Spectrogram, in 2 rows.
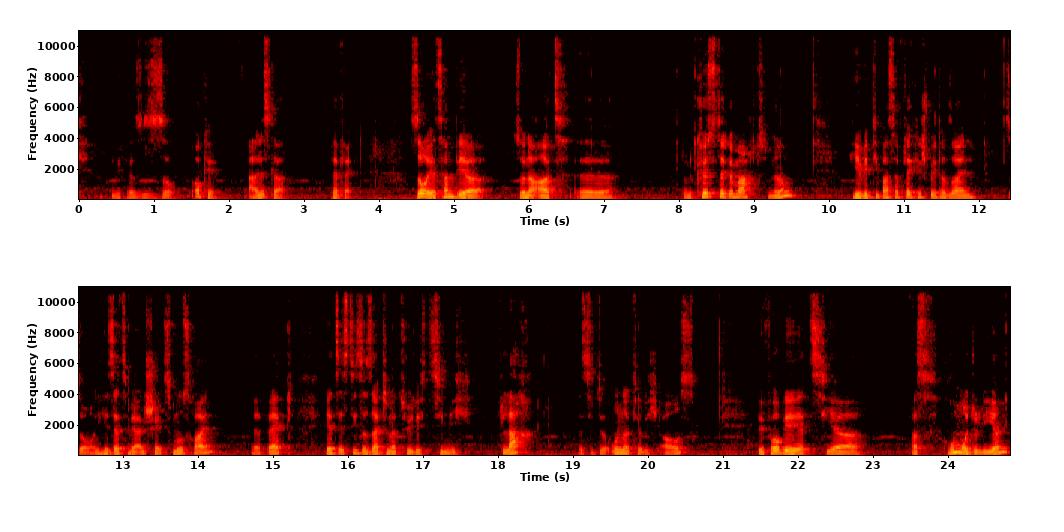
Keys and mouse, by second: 3.9 Tab, 13.2-19.2 right drag.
